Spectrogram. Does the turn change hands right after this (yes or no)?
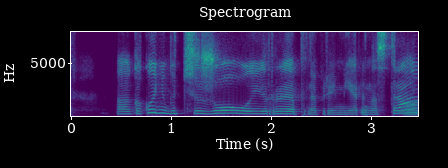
yes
